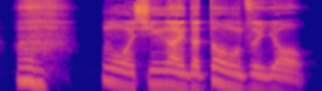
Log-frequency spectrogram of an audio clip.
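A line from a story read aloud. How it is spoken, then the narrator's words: Sorrowful sigh. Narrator (Chinese): 紫花豆愁眉苦脸的叹道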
